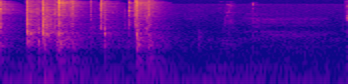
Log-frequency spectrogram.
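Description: Computer keyboard typing: a quick run of keystrokes in the first second as a line of code is typed.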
